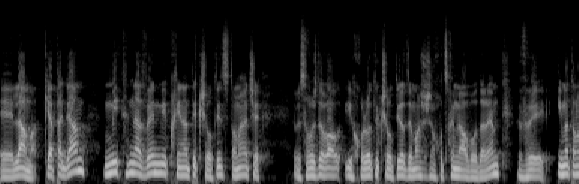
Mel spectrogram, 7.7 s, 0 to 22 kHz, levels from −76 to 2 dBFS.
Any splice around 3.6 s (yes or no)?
no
